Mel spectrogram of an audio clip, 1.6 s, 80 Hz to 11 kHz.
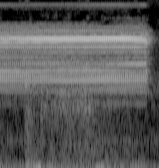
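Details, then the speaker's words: Early Bally solid-state pinball sound board: logic probe on U1, pin 11; a steady high buzzing tone for about a second and a half, then it cuts off; the probe sees pulsing, so the chip looks good. "so there's U1 there's pin 11 oh that's making some decent"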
